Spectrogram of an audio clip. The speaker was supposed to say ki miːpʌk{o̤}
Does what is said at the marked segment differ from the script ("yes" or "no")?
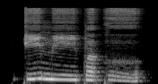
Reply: no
